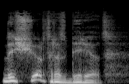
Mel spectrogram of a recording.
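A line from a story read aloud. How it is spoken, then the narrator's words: Sighing. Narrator (Russian): вздохнул Эдо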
